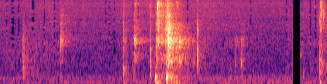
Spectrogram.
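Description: A few faint clicks and light knocks of a small wooden player-piano pneumatic, bound with a rubber band, being handled over a workbench, the loudest cluster about two seconds in.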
